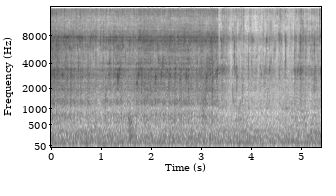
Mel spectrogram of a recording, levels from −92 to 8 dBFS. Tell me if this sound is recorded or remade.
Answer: remade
